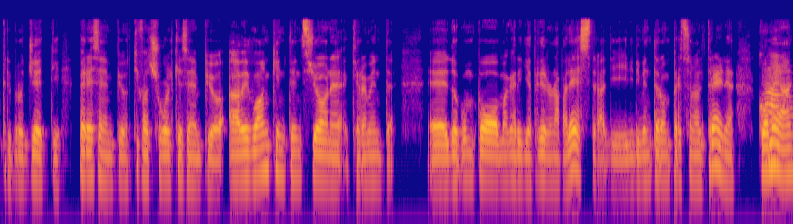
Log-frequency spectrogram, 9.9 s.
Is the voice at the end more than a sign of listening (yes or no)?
no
